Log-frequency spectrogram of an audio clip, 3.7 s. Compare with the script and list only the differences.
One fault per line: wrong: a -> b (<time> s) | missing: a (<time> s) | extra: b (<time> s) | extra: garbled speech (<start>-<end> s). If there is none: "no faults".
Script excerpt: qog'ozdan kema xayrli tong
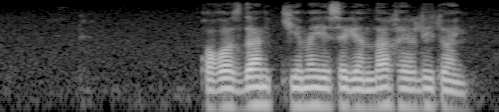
extra: yasaganlar (2.5 s)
